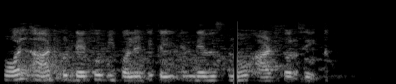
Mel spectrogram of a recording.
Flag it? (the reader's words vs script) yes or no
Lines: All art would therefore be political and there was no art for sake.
no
